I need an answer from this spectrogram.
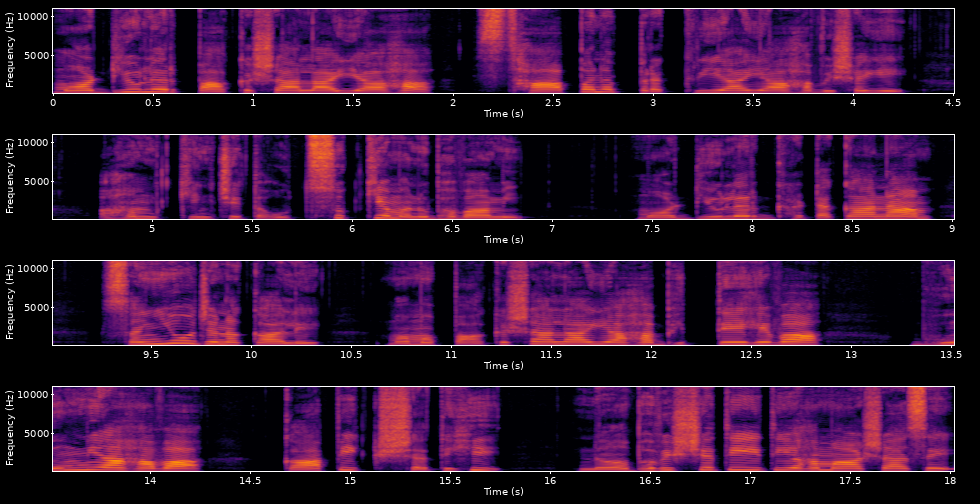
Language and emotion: Sanskrit, fearful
